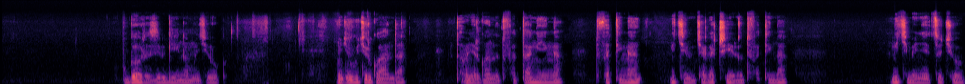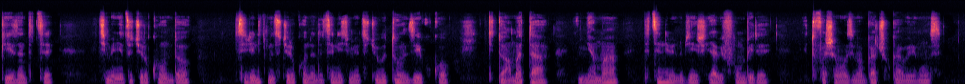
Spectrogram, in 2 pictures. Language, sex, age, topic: Kinyarwanda, male, 18-24, agriculture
